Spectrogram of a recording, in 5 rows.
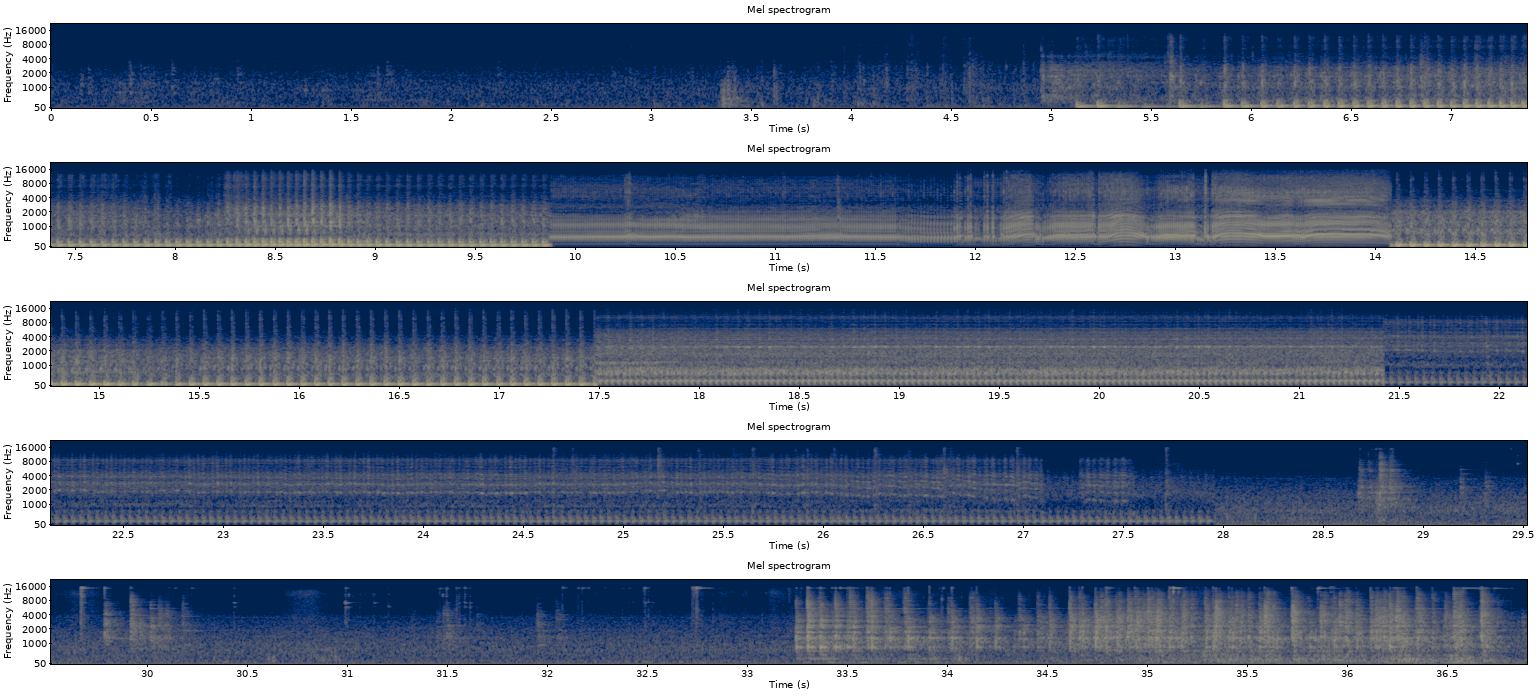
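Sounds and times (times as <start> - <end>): atv engine running: 5.0 - 28.1.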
